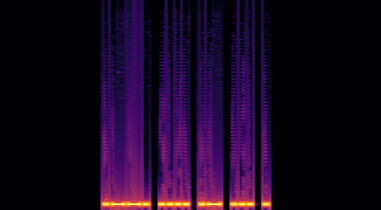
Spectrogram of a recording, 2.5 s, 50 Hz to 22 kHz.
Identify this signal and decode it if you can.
Morse code, heard as a keyed tone, about 43 wpm, 700 Hz. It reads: PHASE
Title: Sentences from Top 1200 Words - New Word Drill - 45wpm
